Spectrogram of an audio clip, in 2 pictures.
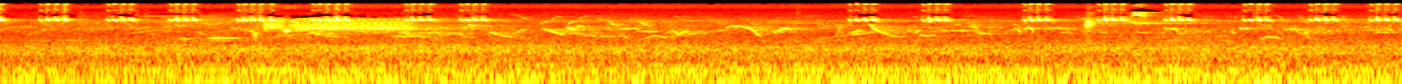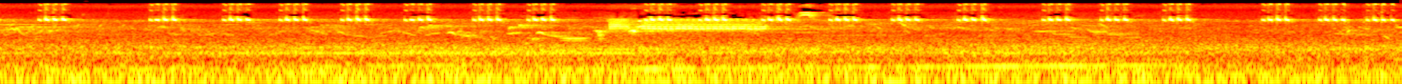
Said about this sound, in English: I took another walk in the woods, and here's just a bit more of that natural sound for some calm and peace.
